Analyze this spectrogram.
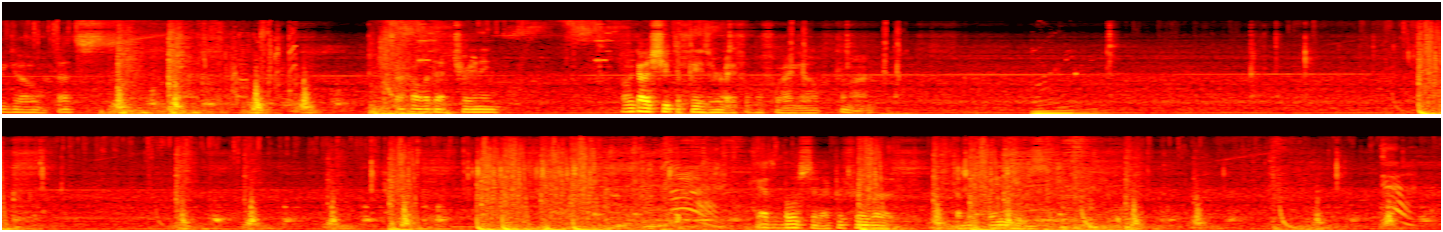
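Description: Laser blasters fire in quick bursts of game sound effects.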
